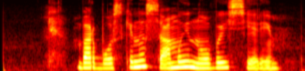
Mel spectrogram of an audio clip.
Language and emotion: Russian, neutral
